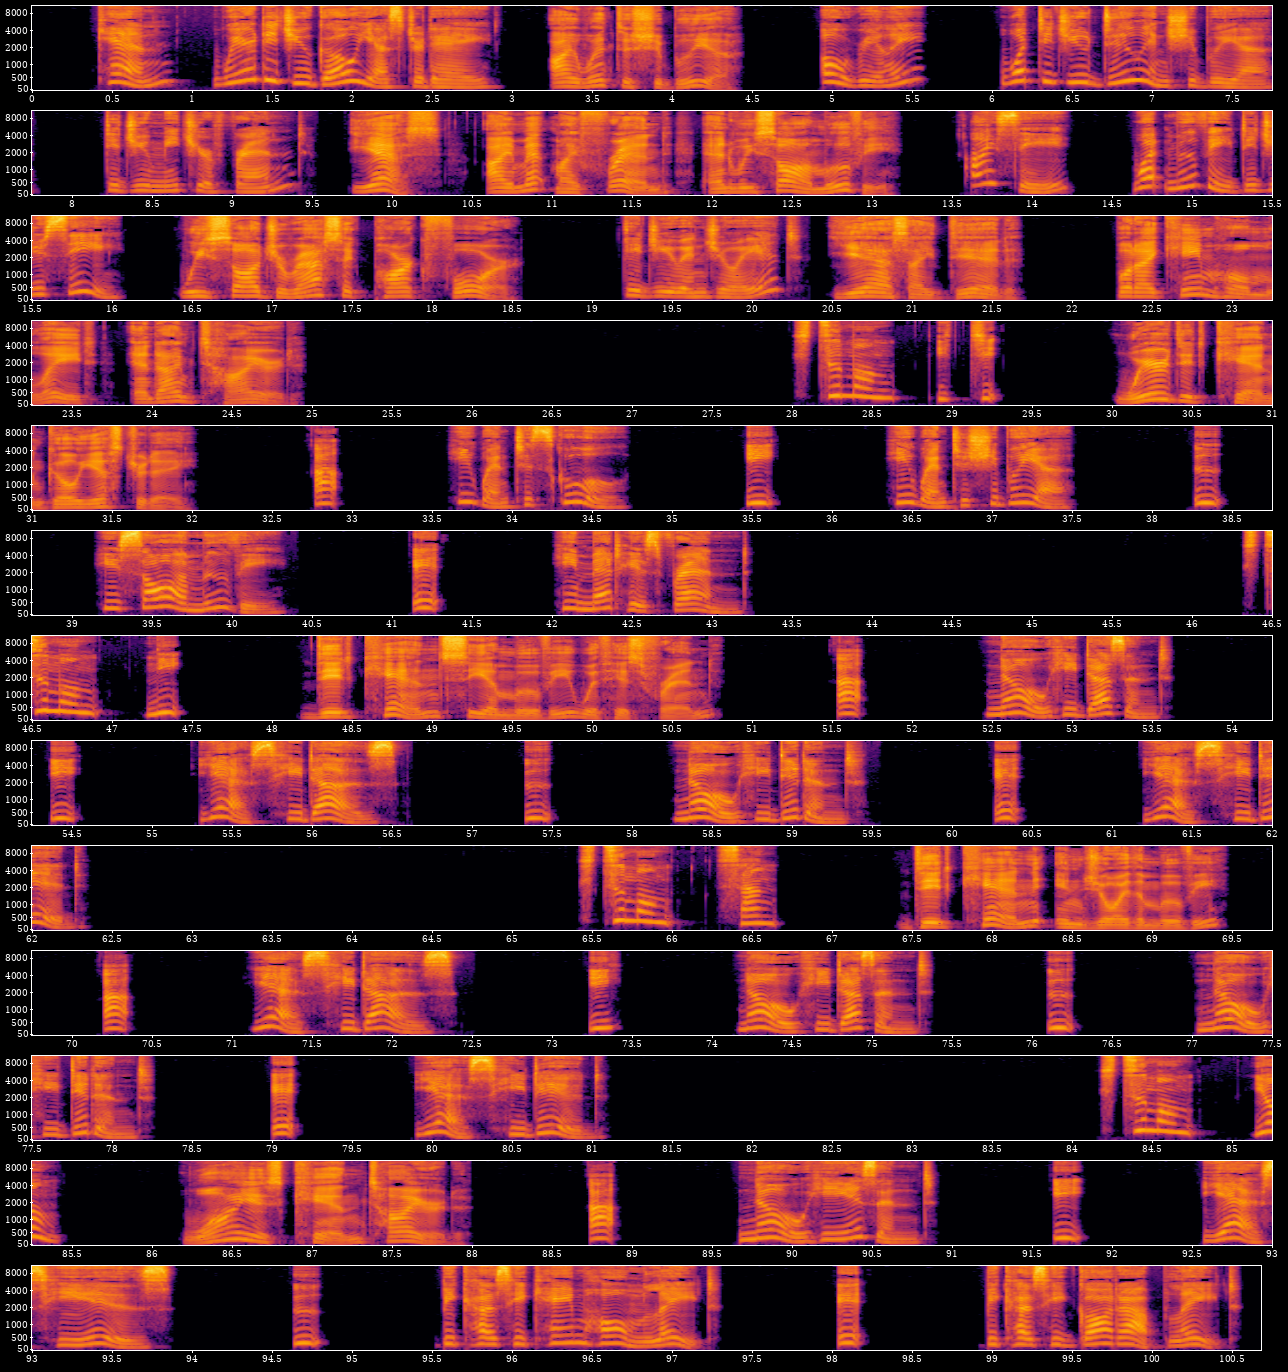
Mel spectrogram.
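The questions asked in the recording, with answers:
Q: Where did Ken go yesterday?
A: い: He went to Shibuya.

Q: Did Ken see a movie with his friend?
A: え: Yes, he did.

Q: Did Ken enjoy the movie?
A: え: Yes, he did.

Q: Why is Ken tired?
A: う: Because he came home late.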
